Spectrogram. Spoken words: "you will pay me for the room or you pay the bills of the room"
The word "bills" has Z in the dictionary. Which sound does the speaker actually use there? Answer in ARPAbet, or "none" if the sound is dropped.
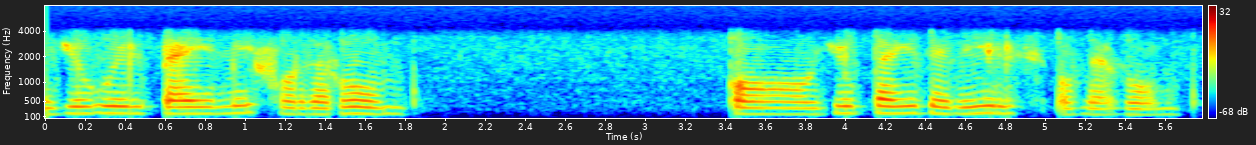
S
